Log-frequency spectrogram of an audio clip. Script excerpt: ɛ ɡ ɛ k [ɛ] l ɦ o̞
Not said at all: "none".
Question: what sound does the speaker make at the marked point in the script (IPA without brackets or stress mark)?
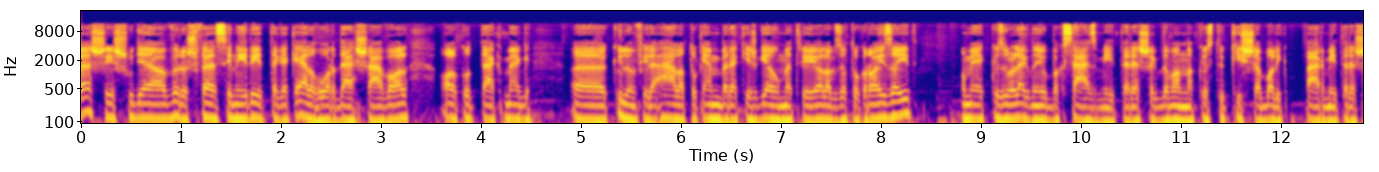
ɛ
